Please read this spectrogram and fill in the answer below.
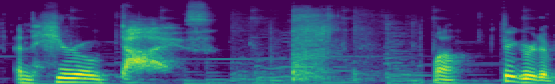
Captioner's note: spitting sound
